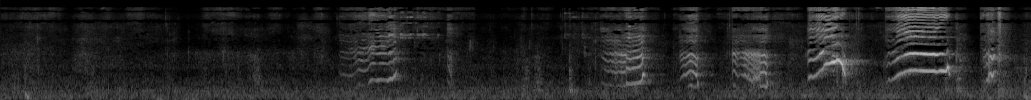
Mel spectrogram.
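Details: French Bulldog puppies from Fanya and Meena at play, making high, wavering whines and yelps, each a falling or bending cry, growing louder and more frequent toward the end against a quiet background.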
